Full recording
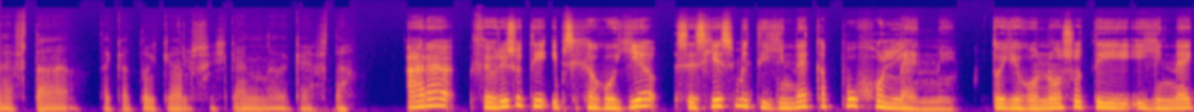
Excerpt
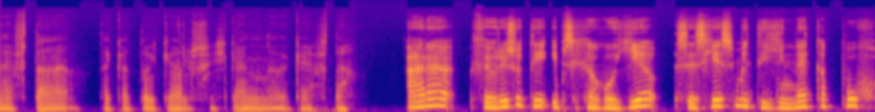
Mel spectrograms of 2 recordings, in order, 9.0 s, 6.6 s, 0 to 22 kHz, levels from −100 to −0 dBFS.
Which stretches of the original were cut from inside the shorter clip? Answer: none

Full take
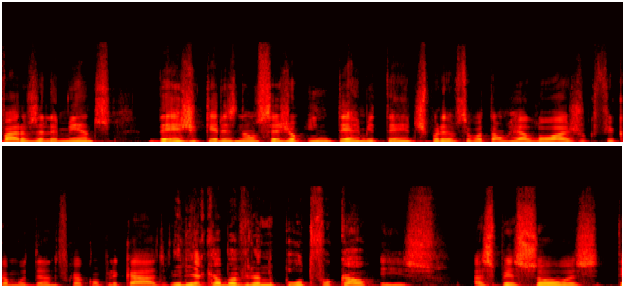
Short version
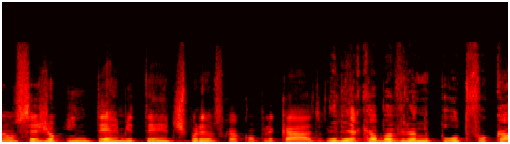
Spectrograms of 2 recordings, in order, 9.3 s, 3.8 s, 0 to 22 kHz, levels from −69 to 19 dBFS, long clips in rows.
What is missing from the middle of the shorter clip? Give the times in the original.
3.4 s to 5.1 s

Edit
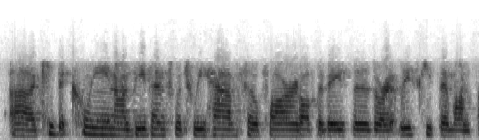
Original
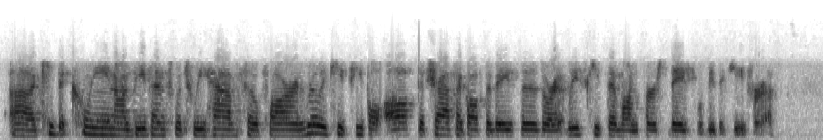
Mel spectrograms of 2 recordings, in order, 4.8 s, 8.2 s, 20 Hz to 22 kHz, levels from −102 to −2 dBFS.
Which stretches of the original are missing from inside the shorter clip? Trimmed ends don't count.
3.0 s to 4.6 s

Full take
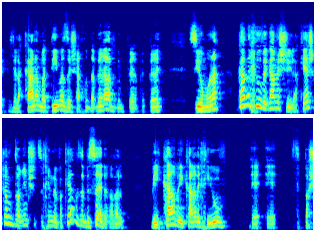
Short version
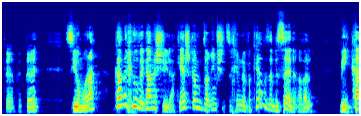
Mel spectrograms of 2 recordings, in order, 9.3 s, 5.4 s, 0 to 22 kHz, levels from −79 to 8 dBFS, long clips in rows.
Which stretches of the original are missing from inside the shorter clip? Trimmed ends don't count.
none

